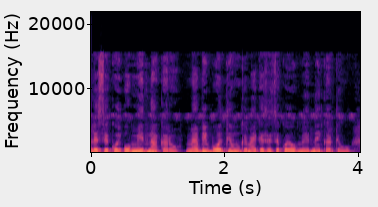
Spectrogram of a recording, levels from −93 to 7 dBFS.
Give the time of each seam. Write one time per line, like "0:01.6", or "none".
none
